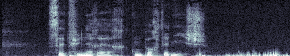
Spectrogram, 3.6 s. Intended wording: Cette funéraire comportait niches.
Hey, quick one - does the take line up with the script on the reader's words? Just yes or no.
yes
